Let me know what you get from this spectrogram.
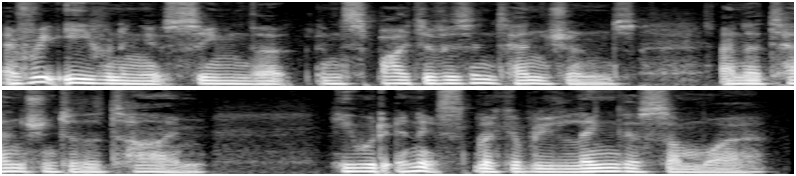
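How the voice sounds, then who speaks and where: A man reading dark fantasy horror as a scripted story, with a measured, deliberate delivery. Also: on the low side, steady tone, creaky, husky. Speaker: audiobook narrator.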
